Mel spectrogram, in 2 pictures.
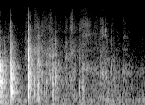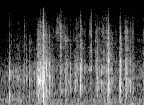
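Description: Cardboard packaging being handled: short rustles and light taps as a small black cardboard box is lifted out of a box and turned in the hands. There are a few near the start, a quieter pause, then more from about two-thirds of the way through.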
